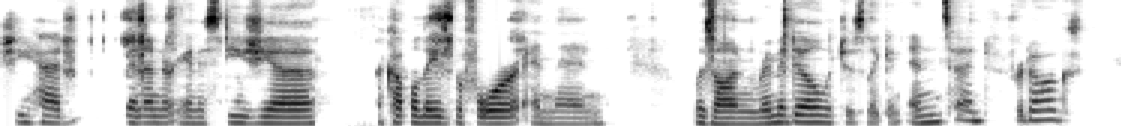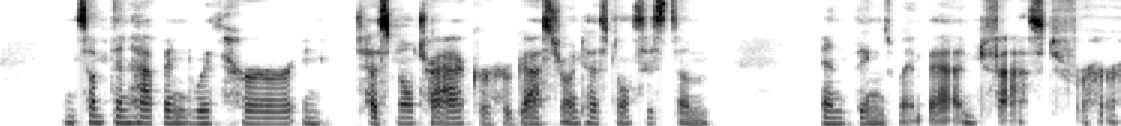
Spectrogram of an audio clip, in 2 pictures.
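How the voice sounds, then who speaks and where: A soft-spoken voice at a moderate pace on a very clean recording with a silent background. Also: woman, dry, close sound with no echo. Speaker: beauty and fragrance YouTuber. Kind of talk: casual vlog chat. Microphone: talking close into microphone.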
